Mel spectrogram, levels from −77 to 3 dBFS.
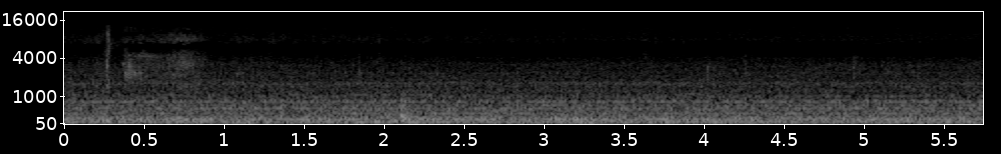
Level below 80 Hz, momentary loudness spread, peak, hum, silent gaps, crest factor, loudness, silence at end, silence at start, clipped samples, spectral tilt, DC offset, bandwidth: -56 dBFS; 2 LU; -22 dBFS; none; none; 18 dB; -41 LUFS; 0 s; 0 s; under 0.1%; -6 dB/octave; under 0.1%; 13.5 kHz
